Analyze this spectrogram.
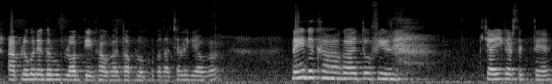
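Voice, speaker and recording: Amid noticeable background noise, a woman with fairly high pitch and ordinary pitch variation speaks with long, frequent pauses. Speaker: vlogger. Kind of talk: casual vlog chat.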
